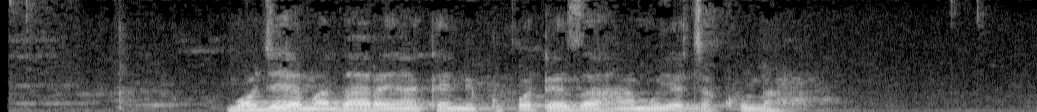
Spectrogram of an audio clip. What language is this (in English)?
Swahili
